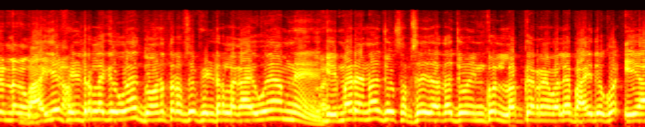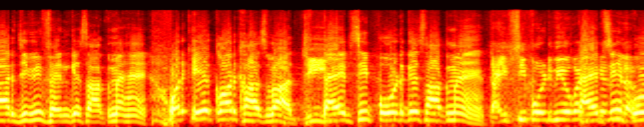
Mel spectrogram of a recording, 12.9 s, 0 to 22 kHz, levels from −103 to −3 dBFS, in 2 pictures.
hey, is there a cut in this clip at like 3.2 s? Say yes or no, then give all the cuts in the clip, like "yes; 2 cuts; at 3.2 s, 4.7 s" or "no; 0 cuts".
yes; 1 cut; at 3.2 s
